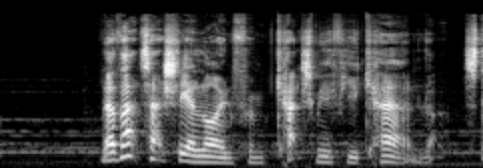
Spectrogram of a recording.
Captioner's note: voiceover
